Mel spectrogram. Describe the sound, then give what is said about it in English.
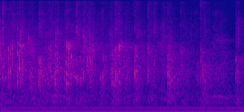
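A church audience applauds steadily during a sermon to thank Jesus, many overlapping claps blending into a dense, even patter that lasts throughout, fairly faint, with a low constant hum underneath. “Come on, let's clap one more time.”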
